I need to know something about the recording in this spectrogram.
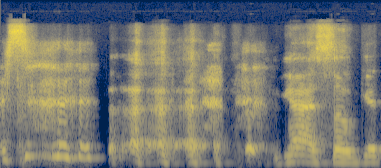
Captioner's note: laughing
